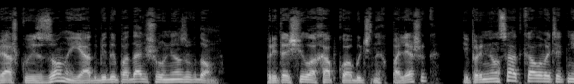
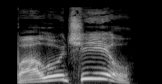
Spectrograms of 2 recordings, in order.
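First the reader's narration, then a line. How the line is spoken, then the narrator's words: Sudden yell. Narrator (Russian): внезапно заорал он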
